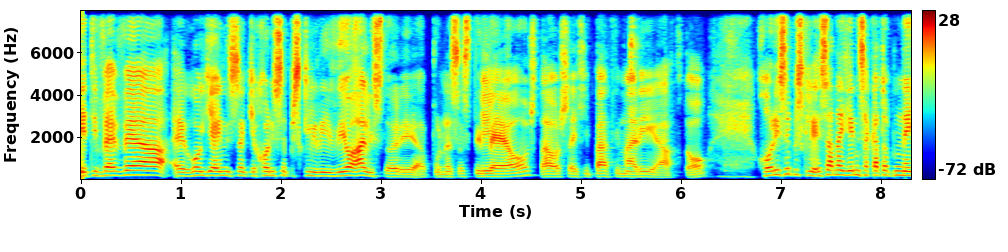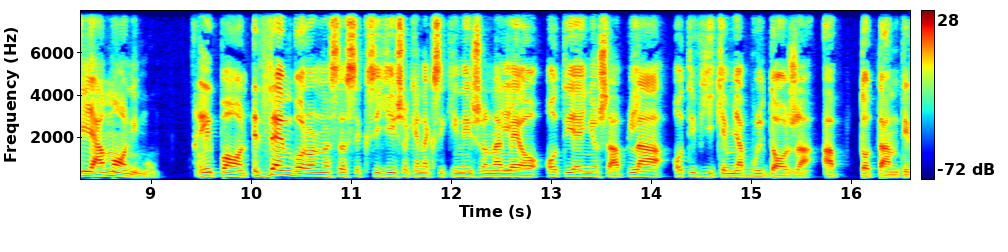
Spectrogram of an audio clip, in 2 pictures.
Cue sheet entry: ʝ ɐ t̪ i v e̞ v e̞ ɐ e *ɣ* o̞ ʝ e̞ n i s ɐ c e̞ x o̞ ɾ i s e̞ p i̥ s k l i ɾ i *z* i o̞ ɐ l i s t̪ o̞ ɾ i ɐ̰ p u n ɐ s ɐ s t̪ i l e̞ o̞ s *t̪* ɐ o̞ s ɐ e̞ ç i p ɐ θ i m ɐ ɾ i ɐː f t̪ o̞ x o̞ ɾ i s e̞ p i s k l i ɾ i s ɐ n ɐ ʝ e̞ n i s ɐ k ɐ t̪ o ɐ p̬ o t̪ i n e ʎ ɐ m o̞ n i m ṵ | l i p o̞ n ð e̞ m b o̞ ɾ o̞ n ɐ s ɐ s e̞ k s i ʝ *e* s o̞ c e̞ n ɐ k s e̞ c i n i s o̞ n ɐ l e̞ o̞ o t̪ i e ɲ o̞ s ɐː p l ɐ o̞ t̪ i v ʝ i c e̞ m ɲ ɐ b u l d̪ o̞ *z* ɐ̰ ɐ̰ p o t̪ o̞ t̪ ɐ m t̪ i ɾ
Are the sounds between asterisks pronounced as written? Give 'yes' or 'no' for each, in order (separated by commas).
yes, no, yes, no, yes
